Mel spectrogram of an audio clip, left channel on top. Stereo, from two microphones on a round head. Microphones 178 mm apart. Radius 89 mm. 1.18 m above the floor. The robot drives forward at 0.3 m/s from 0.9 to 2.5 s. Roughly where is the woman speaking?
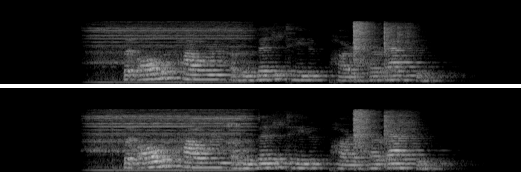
Left.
